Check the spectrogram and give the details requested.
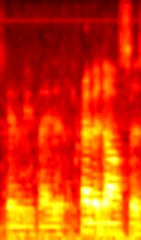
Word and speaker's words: Premadasa: to be played at premadasa Stadium I hope I've pronounced that correctly that's right that's the premadasa stadium um we had a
